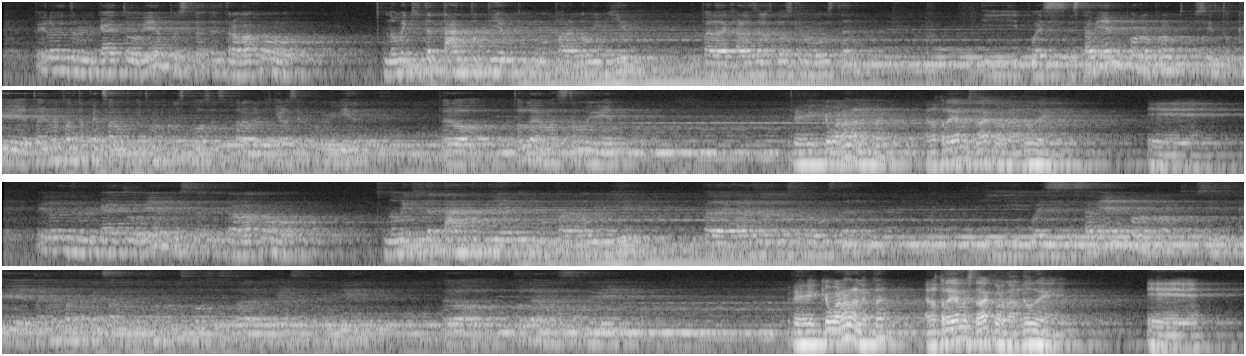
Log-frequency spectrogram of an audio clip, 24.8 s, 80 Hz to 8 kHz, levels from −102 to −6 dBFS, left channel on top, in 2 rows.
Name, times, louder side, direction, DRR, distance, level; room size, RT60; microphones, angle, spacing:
voice 1, 0.3-3.0 3.8-6.5 6.9-8.6 9.2-9.4 9.8-16.1 16.8-18.7 19.1-19.4, left 2 dB, 70° left, 0.7 m, -31 dB
sound 1, 3.9-22.5, right 1 dB, 50° left, 1.8 m, -33 dB
voice 2, 20.3-21.4 21.6-23.2 23.9-24.5, right 6 dB, 85° right, 0.3 m, -22 dB
7.8 x 5.3 x 6.1 m
head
